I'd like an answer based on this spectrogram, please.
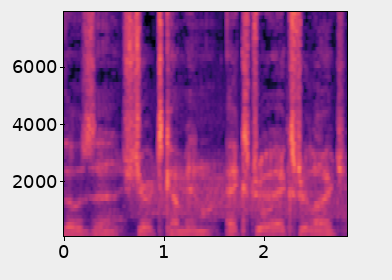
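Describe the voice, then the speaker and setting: Putting on a character voice, a man speaks at a fairly slow pace with a very deep, low pitch and monotone, flat intonation. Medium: game stream. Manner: terse, deadpan.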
